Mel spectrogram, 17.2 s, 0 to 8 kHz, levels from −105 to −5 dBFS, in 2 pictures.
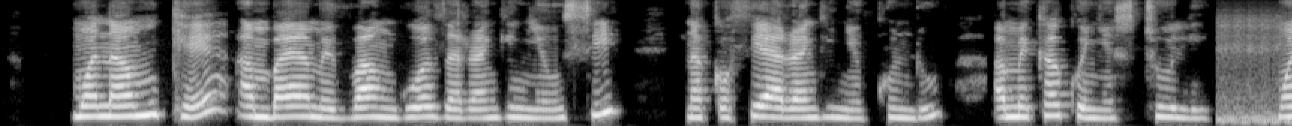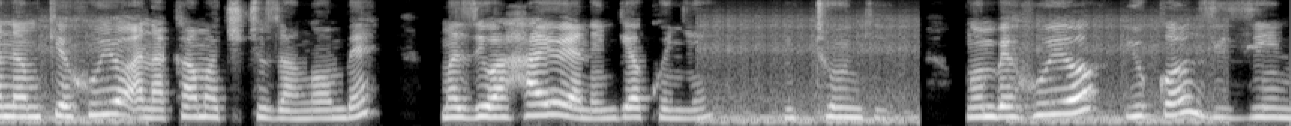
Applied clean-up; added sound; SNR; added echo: none; Strum; 13 dB; none.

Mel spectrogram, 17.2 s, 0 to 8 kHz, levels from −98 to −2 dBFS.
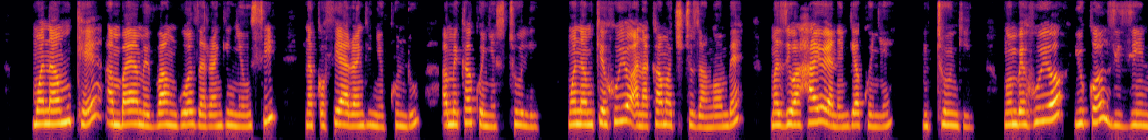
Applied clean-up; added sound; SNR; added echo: none; none; none; none.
